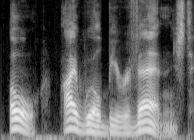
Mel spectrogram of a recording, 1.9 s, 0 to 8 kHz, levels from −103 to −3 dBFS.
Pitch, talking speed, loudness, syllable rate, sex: 115 Hz, 155 wpm, -18 LUFS, 4.6 syllables/s, male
